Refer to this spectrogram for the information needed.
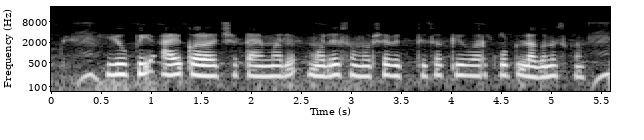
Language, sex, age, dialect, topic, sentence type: Marathi, female, 18-24, Varhadi, banking, question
